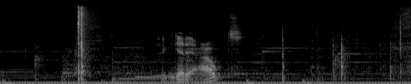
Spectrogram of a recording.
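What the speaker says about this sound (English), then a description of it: "Sorry for any noise of the plastic" Plastic wrapping on a Pokemon card box crinkles and rustles in short bursts close by, with a sharp snap, under a person talking.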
